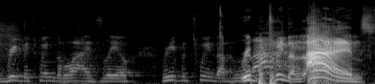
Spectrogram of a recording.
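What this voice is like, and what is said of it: Imitates another person's voice. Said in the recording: “doing a Jack Black impression.”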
